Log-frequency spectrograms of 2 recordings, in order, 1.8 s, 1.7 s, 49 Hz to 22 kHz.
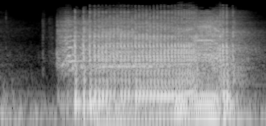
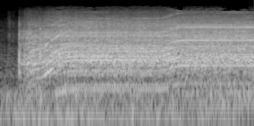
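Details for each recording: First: DeWalt 54V brushless hammer drill after hammer mechanism rebuild, tested without the pin: four short bursts of rapid, even hammering over motor whir, hammer engages straight away, healthy. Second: DeWalt 54V brushless hammer drill before hammer rebuild: motor spins up to a smooth steady whine with no hammering clatter even in hammer-drill mode; no hammer action.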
